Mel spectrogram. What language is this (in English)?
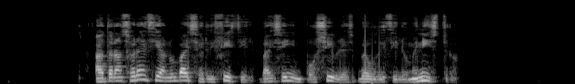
Galician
